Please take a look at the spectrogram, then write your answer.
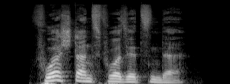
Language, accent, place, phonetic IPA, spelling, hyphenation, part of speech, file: German, Germany, Berlin, [ˈfoːɐ̯ʃtant͡sˌfoːɐ̯zɪt͡sn̩də], Vorstandsvorsitzende, Vor‧stands‧vor‧sit‧zen‧de, noun, De-Vorstandsvorsitzende.ogg
- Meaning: 1. CEO (female) 2. chairman (female) 3. nominative/accusative/genitive plural of Vorstandsvorsitzender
